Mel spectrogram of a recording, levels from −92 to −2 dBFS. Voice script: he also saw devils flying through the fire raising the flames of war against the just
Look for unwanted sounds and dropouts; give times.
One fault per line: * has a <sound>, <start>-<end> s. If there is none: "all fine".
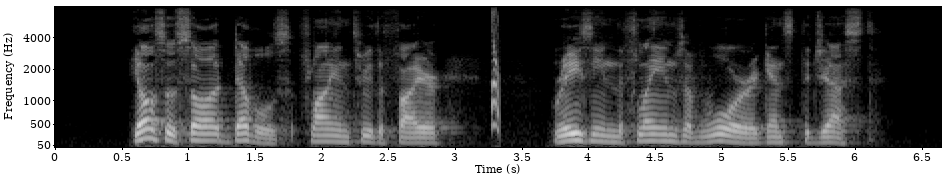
* has a chirp, 3.3-3.4 s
